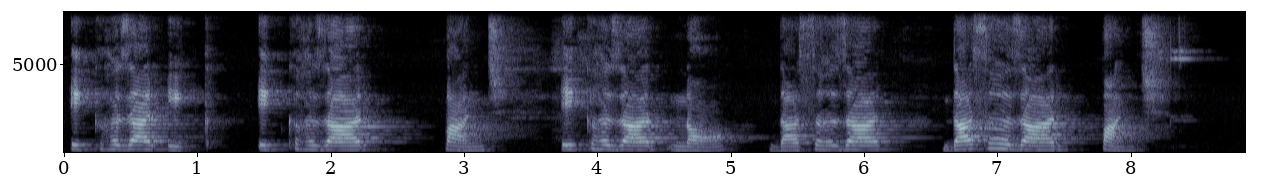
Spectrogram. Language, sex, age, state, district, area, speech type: Punjabi, female, 45-60, Punjab, Mansa, urban, spontaneous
